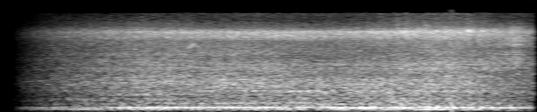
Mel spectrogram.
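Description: Steady low vehicle rumble with a hiss, fading in over the first second.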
